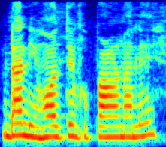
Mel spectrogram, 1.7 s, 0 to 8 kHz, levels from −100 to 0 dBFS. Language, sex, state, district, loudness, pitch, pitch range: Garhwali, female, Uttarakhand, Uttarkashi, -15 LUFS, 215 Hz, 215-230 Hz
